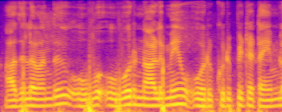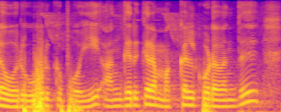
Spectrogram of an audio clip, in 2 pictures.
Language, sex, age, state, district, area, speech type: Tamil, male, 30-45, Tamil Nadu, Coimbatore, rural, spontaneous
